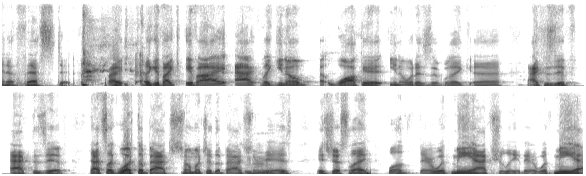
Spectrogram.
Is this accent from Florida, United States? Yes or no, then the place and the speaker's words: no; New Jersey, United States; I grew up in New Jersey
